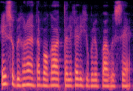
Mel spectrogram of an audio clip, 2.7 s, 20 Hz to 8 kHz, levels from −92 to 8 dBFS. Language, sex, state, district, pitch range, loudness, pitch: Assamese, female, Assam, Kamrup Metropolitan, 190-215 Hz, -15 LUFS, 205 Hz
